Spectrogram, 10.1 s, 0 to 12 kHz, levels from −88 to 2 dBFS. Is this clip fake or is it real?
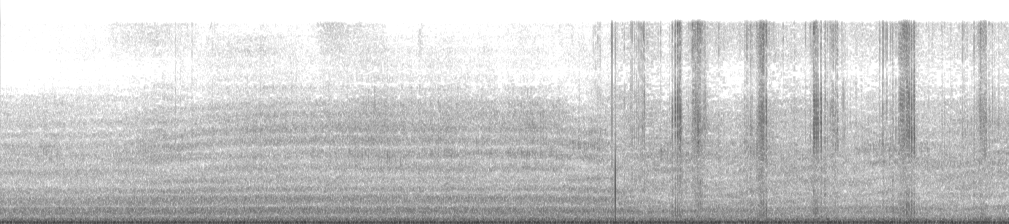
real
